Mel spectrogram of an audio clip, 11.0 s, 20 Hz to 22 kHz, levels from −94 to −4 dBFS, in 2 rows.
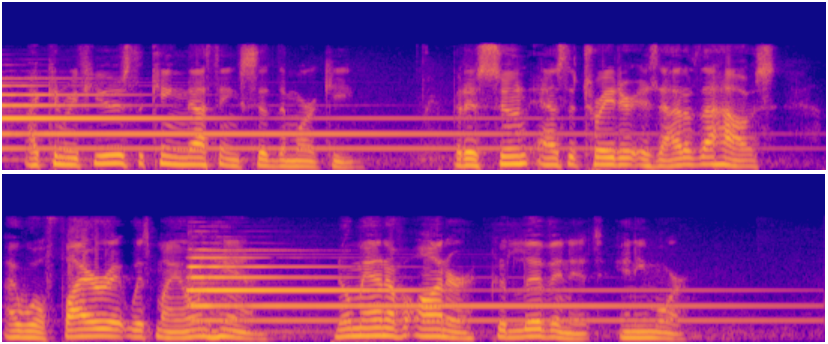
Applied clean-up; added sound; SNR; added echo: none; Percussion; 3 dB; none.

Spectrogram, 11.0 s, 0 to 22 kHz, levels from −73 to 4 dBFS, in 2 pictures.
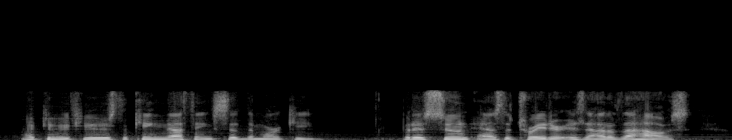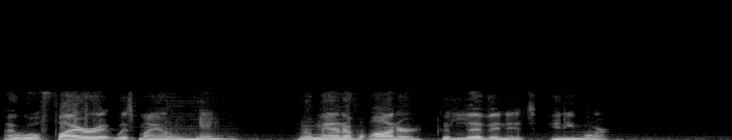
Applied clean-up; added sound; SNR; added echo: neural separator model SepFormer DNS4.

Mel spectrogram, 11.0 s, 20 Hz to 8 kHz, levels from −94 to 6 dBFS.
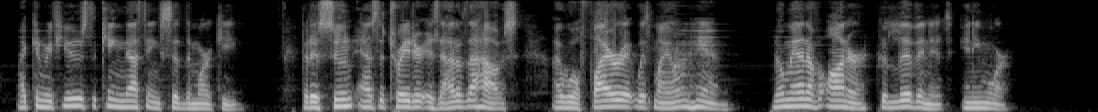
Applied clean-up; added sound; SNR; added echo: neural mask model DeepFilterNet 3.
